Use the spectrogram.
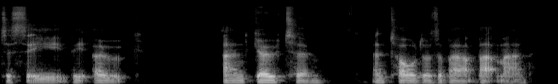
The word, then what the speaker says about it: Gotham: and they're like oh look cool and they're Gotham. Um it's it's pronounced Gotham.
